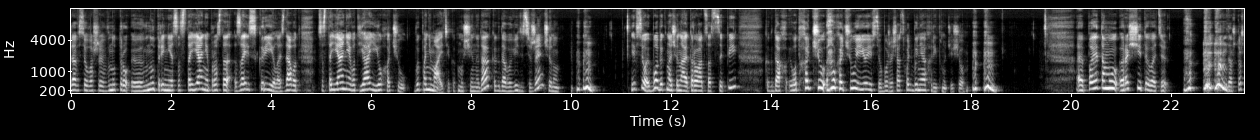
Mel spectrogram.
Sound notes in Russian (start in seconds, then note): 10.0 откашливается; 22.3 откашливается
